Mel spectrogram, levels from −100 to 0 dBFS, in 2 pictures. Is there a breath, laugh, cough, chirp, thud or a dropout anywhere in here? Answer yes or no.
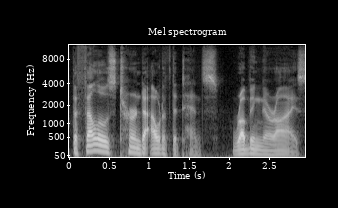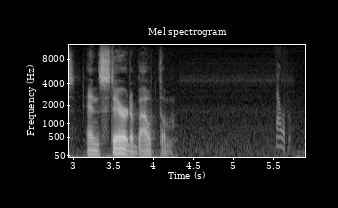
yes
